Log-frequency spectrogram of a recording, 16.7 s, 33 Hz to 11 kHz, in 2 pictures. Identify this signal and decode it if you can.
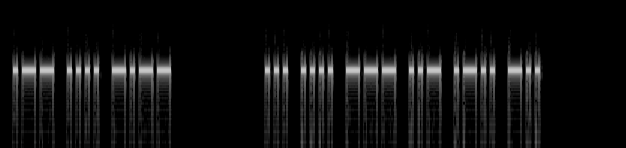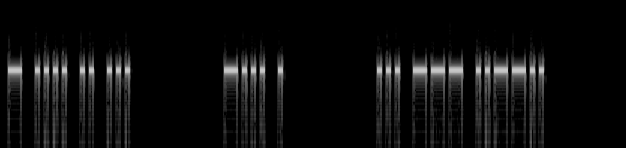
Morse code, heard as a keyed tone, about 20 wpm, 700 Hz. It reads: WHY SHOULD THIS BE SO?
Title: 3x Word-Spacing - Sentences from Top 300 Words - 20wpm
